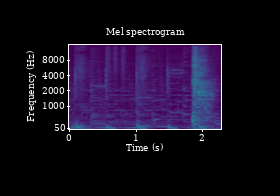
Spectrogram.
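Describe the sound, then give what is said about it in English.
A single sharp, loud sneeze, the second of two, bursts out near the end over a low, rhythmic background of thumping tones. “I always think I can get away with one sneeze, and it's always two.”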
